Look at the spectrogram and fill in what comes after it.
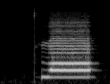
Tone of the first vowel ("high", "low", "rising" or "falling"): high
